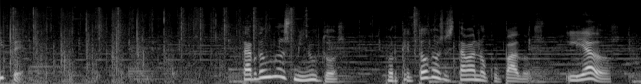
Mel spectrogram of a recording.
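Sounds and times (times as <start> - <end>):
speech: 0.0 - 0.4, 2.3 - 6.4
footsteps of a boy running: 0.0 - 4.8.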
